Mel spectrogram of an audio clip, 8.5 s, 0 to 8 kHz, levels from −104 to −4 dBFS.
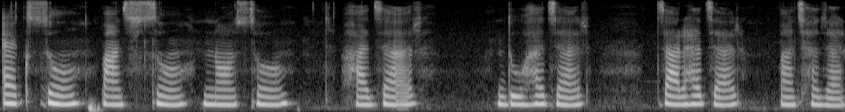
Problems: none marked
